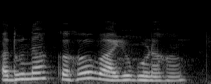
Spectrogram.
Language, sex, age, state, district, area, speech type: Sanskrit, female, 30-45, Maharashtra, Nagpur, urban, read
